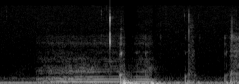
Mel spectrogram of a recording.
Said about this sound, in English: Now, the problem with a flat-nosed dog is they don't get air in as easily as, like, O'Neill here. That's why you can hear Daisy snoring right now. Let me turn up this mic. You'll hear. That's why you can hear her snoring so loud.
